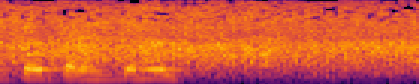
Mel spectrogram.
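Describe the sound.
A short burst of canned applause, a dense, steady wash of clapping that holds at an even level throughout, with a brief voiced call heard over the first half.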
